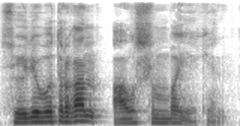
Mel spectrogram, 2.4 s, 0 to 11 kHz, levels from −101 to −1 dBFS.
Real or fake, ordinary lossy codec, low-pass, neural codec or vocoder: real; AAC, 48 kbps; 9.9 kHz; none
